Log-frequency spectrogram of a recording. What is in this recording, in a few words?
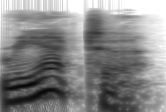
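"reactor", British English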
